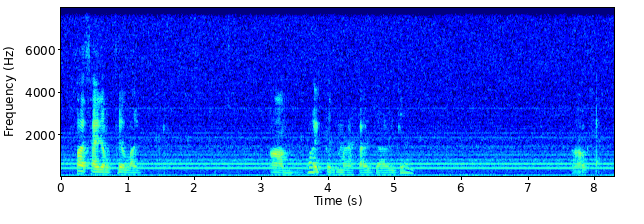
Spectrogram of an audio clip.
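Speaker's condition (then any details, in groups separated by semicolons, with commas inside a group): Cerebral palsy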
